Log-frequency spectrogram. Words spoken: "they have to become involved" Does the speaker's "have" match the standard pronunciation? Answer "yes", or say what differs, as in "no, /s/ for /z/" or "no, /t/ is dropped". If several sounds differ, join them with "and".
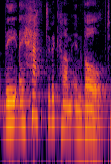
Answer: no, /f/ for /v/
